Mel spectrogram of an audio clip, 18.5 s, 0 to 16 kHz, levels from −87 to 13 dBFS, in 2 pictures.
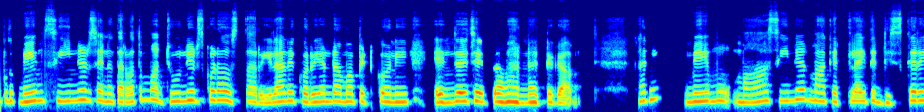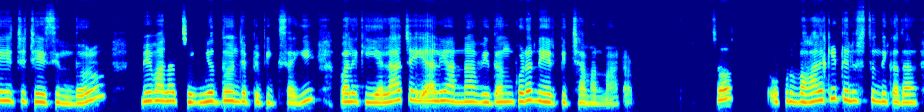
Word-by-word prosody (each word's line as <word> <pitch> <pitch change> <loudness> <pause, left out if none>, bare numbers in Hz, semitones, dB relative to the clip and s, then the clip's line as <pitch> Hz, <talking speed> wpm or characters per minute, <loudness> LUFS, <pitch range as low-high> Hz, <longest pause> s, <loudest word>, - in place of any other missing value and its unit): ఇప్పుడు, 265 -2 -4
మేము 275 +2 +3
సీనియర్స్ 275 +2 -1
అయిన 250 -3 -1
తర్వాత, 240 +5 -2
మా 300 - +2
జూనియర్స్ 260 +2 +1
కూడా 290 0 +4
వస్తారు. 255 -2 -4
ఇలానే, 255 +3 +2
కొరియన్ 245 +2 +2
డ్రామా 250 -1 +1
పెట్టుకోని, 240 0 0 0.4
ఎంజాయ్ 260 +3 +5
చేద్దాం 245 -1 +5
అన్నట్టుగా. 230 +1 +1 0.7
కాని 295 +5 -2 0.4
మేము, 265 +1 +2 0.2
మా 225 - -1 0.2
సీనియర్ 290 +3 -1
మాకెట్లైతే, 260 +1 -1
డిస్కరేజ్ 275 +3 0
చేసిందో, 220 -1 0 0.6
మేవలా 270 0 +2
చేయ్యొద్దు, 235 +3 +1
అని 250 - -3
చెప్పి 235 - -5
ఫిక్స్ 205 - -11
అయి, 250 +8 -3 0.3
వాళ్ళకి 245 -1 0 0.2
ఎలా 255 +4 +2
చేయ్యాలి? 275 -1 +2
అన్న 240 0 -3 0.2
విధం 245 +2 -1
కూడా, 280 - +5
నేర్పిచ్చామనమాట. 220 -3 -4 0.9
సో, 295 - +3 0.5
ఉప్పుడు 250 +1 -3
వాళ్ళకీ 290 +8 +3
తెలుస్తుంది 270 -2 -1
కదా! 230 0 0
255 Hz, 135 wpm, -19 LUFS, 235-270 Hz, 0.9 s, ఎంజాయ్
